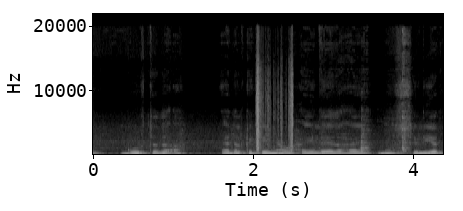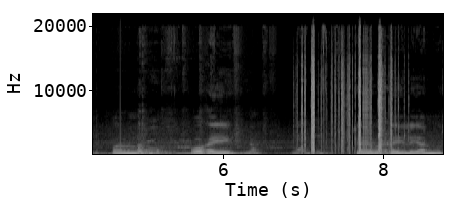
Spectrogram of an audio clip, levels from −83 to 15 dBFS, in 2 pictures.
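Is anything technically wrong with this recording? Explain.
Yes, there are two kinds of fault in this speech.

Cable scratch noise: a worn cable, connector or control was likely disturbed, and its contact resistance fluctuated rapidly. From 2.03 to 2.51 s, between "maguurtada ah ee dalka" and "leedahay masuuliyad", and again from 6.88 to 8.37 s, dense, ragged scratching sits over the speech at about the same level as the speech itself.

Repeated buffer: new audio arrived late, so playback reused the previous block of about 21 ms, which fits a 1024-sample buffer. At 4.72 to 4.74 s, after "leedahay masuuliyad", and at 5.97 to 6.00 s, one block plays twice. At 7.77 to 7.81 s, one block plays three times. Each case sounds like a brief buzzy stutter with hard joins, and no speech is dropped.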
